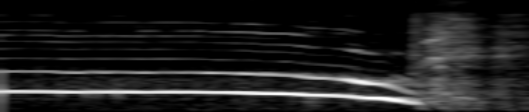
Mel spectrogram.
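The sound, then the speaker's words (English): A man's voice imitating an old hound dog howl: one loud sustained tone that holds steady and then drops in pitch at the end, followed by a short breathy trailing noise. “are you ready to sort of close us out with your best old hound dog howl?”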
